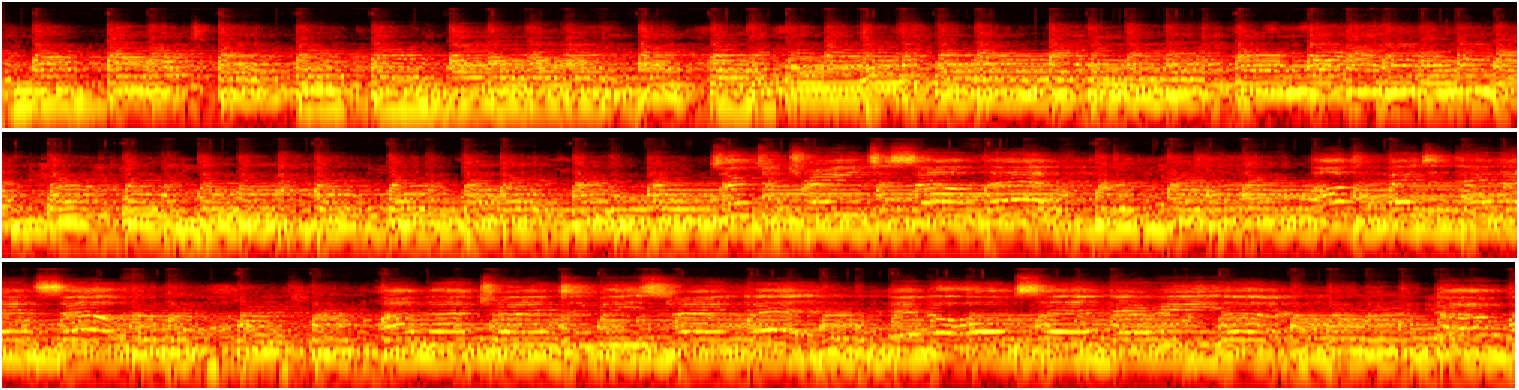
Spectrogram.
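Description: Live solo guitar playing a steady chord pattern, with a man singing over it from about halfway through.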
